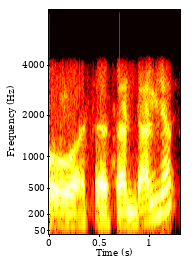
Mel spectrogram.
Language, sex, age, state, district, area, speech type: Bengali, male, 30-45, West Bengal, Darjeeling, rural, conversation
